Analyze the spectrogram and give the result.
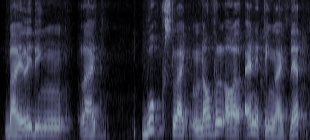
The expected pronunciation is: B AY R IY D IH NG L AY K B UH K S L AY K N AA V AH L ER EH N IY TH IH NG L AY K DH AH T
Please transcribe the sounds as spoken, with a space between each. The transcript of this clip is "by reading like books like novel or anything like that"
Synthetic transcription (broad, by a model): B AY L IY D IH NG L AY K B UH K S L AY K N AA V AH L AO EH N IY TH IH NG L AY K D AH T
